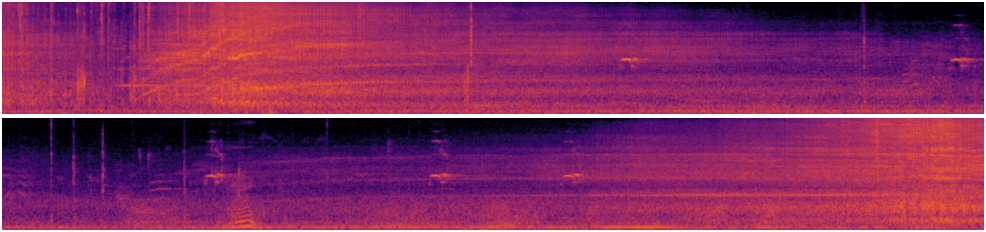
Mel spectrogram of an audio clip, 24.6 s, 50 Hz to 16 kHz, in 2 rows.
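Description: A Redcat Blackout XTE brushed-motor RC truck on its stock 3000 mAh nickel metal hydride battery whines and buzzes as it speeds up and slows down, the motor pitch rising and falling against a steady background rumble, with someone talking at times.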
